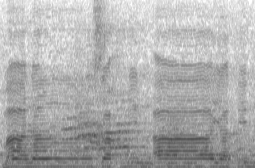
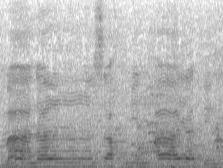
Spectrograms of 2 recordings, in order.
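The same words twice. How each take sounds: First: A long vowel is stretched too long. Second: The long vowels are held for an even length. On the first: The speaker calls it wrong. "hanya kepanjangan" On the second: The speaker calls it right. "Kalau dua harakat ya"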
